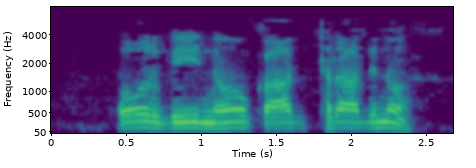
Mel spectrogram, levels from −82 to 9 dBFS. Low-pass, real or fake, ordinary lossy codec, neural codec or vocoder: 7.2 kHz; real; MP3, 24 kbps; none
